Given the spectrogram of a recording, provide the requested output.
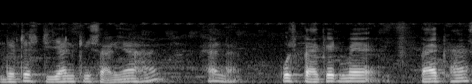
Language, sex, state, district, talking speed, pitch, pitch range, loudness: Hindi, male, Bihar, Katihar, 150 wpm, 135 Hz, 125-150 Hz, -19 LUFS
